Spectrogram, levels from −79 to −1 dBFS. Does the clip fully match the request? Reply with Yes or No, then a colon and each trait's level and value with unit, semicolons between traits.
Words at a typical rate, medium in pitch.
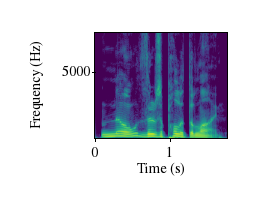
No: fast, 240 wpm; medium, 150 Hz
